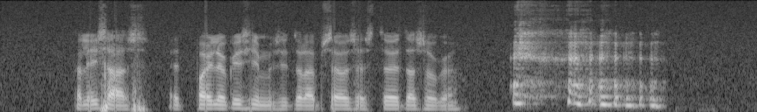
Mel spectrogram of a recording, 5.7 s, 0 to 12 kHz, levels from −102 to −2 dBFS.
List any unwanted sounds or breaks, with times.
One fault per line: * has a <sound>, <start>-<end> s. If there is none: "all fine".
* has a laugh, 3.8-5.0 s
